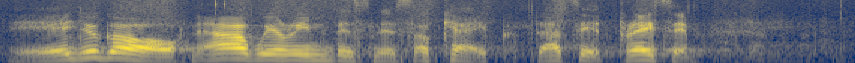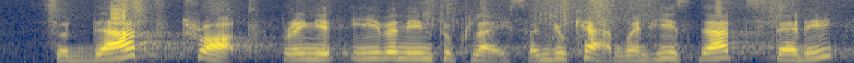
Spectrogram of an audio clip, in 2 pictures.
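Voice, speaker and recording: A woman coaching riding live, calling out brisk, projected commands in short repeated phrases, with brief praise between them. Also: medium pitch. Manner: directive, interspersed with brief praise. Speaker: riding clinician coaching horse and rider. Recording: echoey riding hall with background noise.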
